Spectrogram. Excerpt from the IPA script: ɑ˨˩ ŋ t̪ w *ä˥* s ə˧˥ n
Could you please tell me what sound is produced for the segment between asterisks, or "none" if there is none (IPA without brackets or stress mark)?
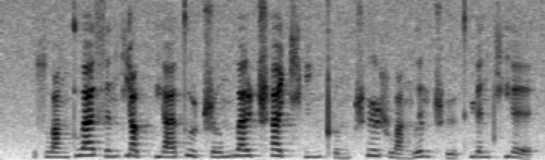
ä˥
